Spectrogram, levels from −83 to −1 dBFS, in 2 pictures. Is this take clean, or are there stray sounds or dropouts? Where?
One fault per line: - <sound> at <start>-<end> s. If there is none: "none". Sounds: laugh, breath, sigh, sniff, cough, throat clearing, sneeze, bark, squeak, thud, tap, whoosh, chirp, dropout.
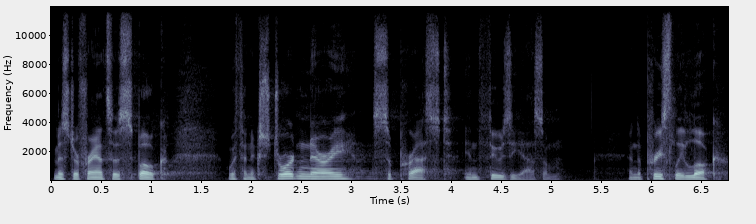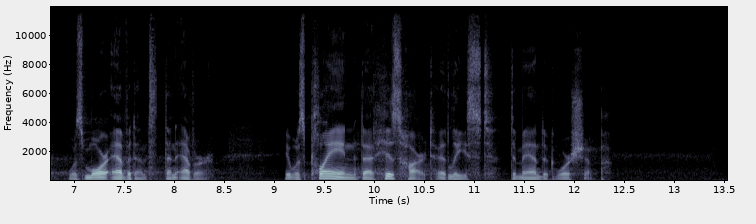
none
